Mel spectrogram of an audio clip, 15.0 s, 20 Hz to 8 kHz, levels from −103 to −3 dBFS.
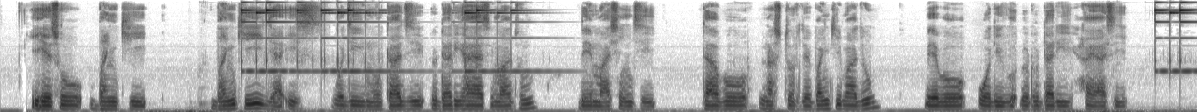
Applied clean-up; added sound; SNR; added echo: none; Bell; -3 dB; none.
